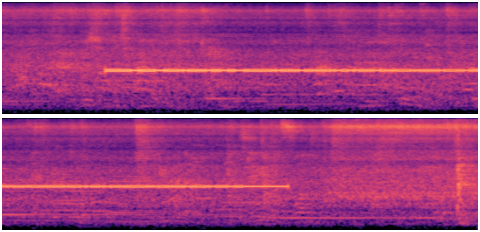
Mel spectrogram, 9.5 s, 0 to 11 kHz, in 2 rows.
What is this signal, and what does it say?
PSK63 (62.5 baud), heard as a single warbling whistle, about 1360 Hz, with the noise of a cafe.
